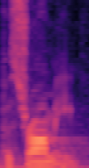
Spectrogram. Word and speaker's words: pastrami: Pastrami rhymes with salami, pasterma, pastrami, and that's how pastrami was born.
